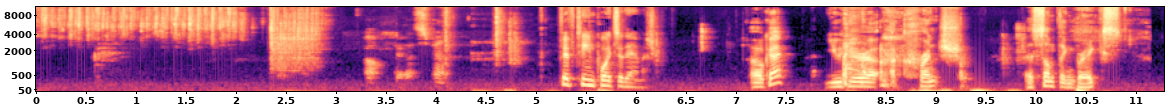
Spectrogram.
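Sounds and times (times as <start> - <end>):
dice rolling: 0.0 - 3.0
speech: 3.8 - 4.3, 5.2 - 6.3, 7.2 - 10.9.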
